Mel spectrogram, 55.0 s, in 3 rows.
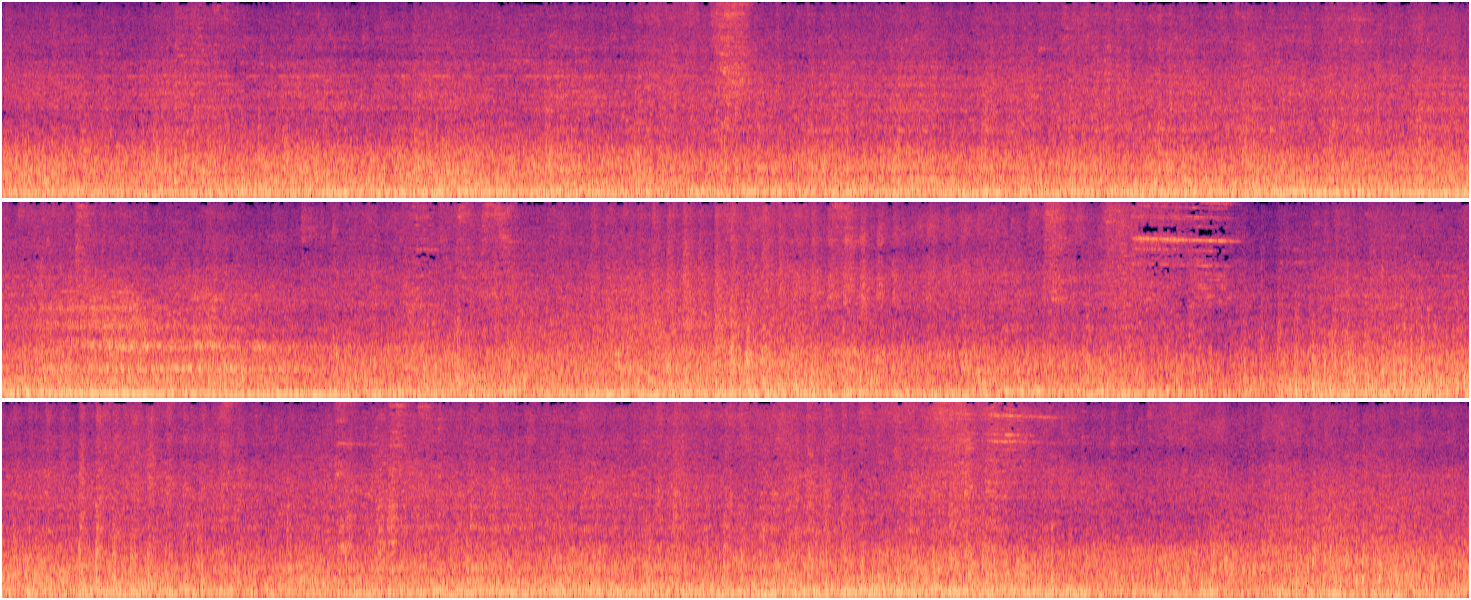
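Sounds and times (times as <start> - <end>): freight train wheels rumbling: 0.0 - 55.0
high wheel squeal: 32.4 - 33.9, 48.9 - 49.9.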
